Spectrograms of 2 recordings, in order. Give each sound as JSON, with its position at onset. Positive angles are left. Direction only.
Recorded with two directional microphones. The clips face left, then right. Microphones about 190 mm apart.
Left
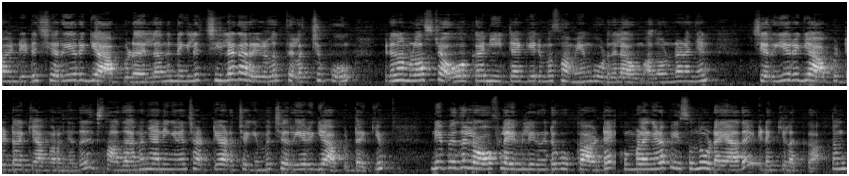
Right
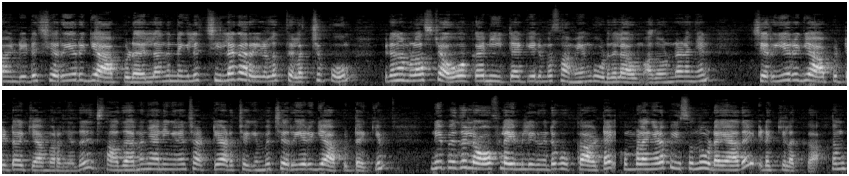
{"t": 0.0, "sound": "a woman's voice", "side_deg": -45}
